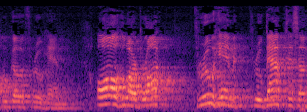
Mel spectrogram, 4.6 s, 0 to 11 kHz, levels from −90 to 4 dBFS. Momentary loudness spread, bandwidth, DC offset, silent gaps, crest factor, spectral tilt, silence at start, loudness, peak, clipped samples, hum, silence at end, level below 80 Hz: 16 LU; 9.6 kHz; under 0.1%; none; 18 dB; -5.5 dB/octave; 0 s; -21 LUFS; -4 dBFS; under 0.1%; none; 0 s; -56 dBFS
